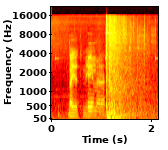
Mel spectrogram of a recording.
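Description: A gun fires in a short loud burst.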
